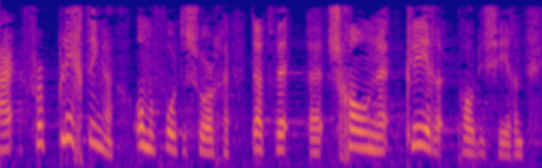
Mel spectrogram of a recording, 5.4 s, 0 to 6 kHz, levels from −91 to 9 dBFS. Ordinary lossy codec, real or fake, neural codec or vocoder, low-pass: none; real; none; 5.4 kHz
